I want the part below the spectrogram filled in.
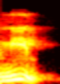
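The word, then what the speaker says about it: kneel: இது நீல், கே கிடையாது, நீல்.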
